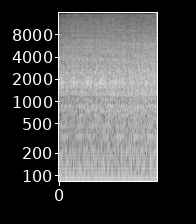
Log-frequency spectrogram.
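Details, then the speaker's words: 1993 Ford E350/E450 box truck, 7.3 IDI diesel, started after sitting a year: deep steady diesel clatter at idle with even unchanging beat, no stumble, misfire, blow-by or smoke; engine healthy. "The engine is in good running condition. It brakes good and everything. You see, there's no smoke. This engine is really healthy. It sounds like an IDI, it runs like an IDI, and it's gonna run forever."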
